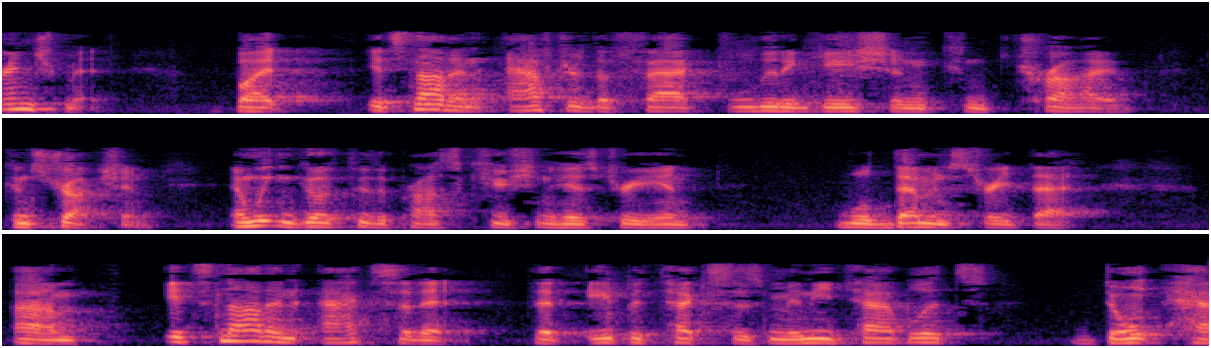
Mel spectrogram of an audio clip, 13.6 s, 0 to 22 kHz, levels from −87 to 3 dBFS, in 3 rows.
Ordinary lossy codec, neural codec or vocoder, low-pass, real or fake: MP3, 48 kbps; none; 7.2 kHz; real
